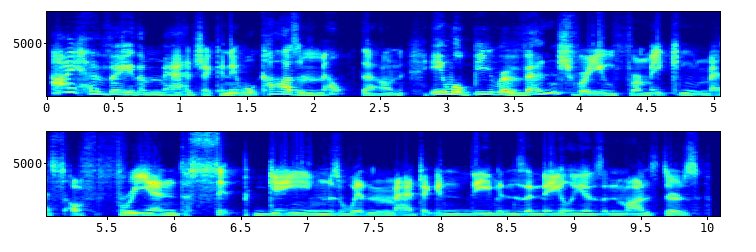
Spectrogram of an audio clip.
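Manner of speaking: high, put-on villain woman. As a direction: sneer it as the bad woman. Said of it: "Bad Woman from the film said".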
